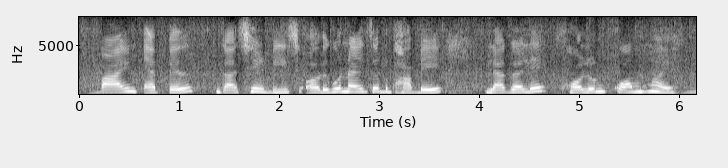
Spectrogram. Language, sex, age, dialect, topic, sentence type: Bengali, female, 18-24, Rajbangshi, agriculture, question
